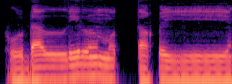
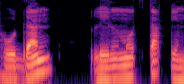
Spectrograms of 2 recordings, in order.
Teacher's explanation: bilagunnah dan cara membaca tanwin yang di atas dari ini itu harus dimasukkan ke huruf lam yang ada di depannya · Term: idgham bilagunnah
